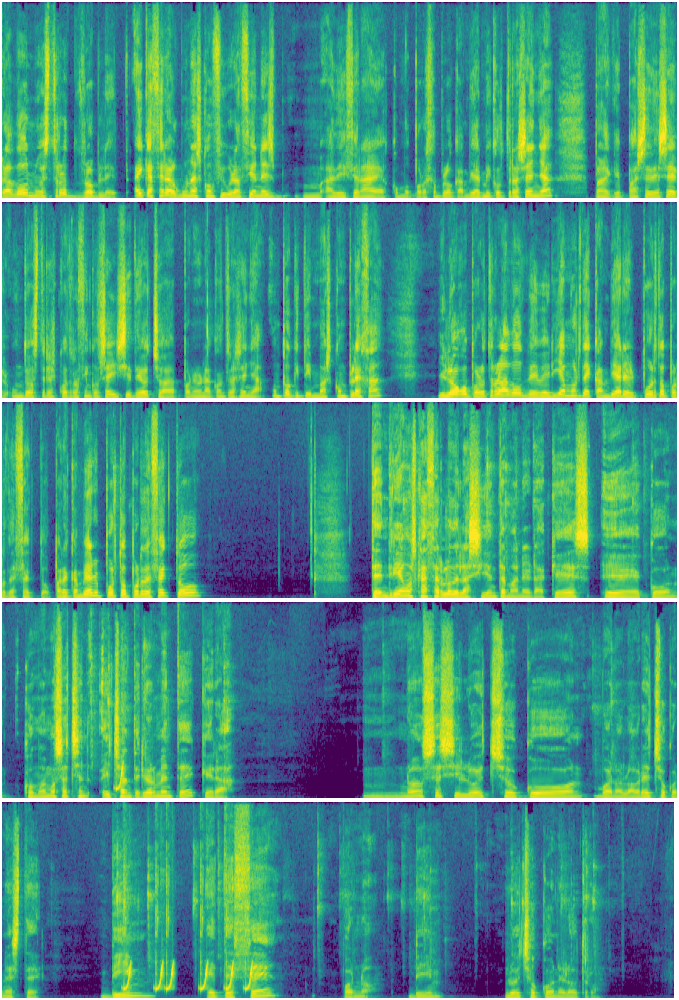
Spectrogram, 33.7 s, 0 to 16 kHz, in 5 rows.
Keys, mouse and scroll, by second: 1.1-5.6 scroll up 1, 10.7-12.5 scroll up 3, 12.5-13.4 scroll up 1, 13.4 click, 14.5 s, 17.2-18.7 typing, 21.1 BackSpace, 21.2 BackSpace, 21.6 ctrl+r, 22.4 s, 24.0 ctrl+c, 26.3 ctrl+r, 27.8-29.6 typing, 30.3 Tab.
